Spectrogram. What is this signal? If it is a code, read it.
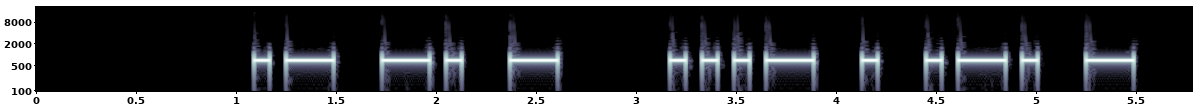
Morse code, heard as a keyed tone, about 15 wpm, 700 Hz. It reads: ANT VERT
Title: K1USN SST QSO Practice 15wpm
